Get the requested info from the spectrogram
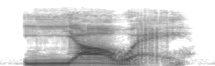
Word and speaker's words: Yahweh: and would be pronounced, it seems, in Hebrew, Yahweh. That's what it seems like it would be pronounced.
